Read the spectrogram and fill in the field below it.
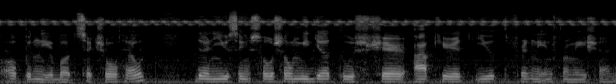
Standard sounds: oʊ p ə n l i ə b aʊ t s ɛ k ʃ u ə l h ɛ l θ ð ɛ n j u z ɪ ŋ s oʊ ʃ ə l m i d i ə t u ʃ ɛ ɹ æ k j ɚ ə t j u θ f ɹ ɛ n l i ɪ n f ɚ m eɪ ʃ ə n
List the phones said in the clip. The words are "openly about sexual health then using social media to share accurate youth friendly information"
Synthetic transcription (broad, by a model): oʊ p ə n l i ə b aʊ t s ɛ k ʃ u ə l h ɛ l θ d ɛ n j u s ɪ ŋ s oʊ ʃ ə l m i d i ə t u ʃ ɛ ɹ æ k j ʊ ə t j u t f ɹ ɛ n l i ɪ n f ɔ m eɪ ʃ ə n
